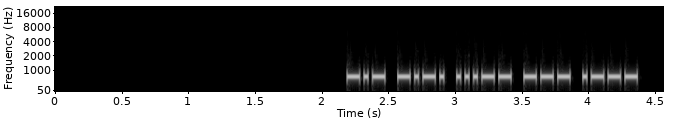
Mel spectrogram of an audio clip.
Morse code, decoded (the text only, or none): KC3OJ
